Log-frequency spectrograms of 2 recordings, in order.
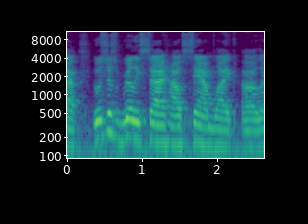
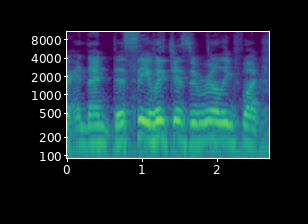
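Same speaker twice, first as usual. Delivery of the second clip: laughing; 4 semitones higher, 7 dB louder, slower than usual. Real, not acted. Laughs while gushing about scene.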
